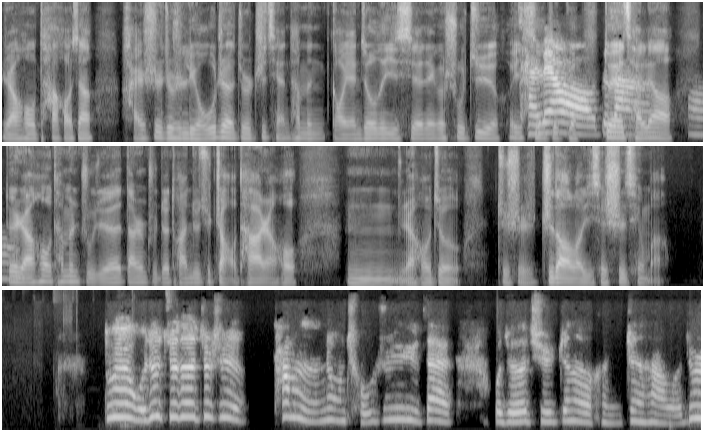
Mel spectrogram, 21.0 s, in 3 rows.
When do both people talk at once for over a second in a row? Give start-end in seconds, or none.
5.2-7.3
